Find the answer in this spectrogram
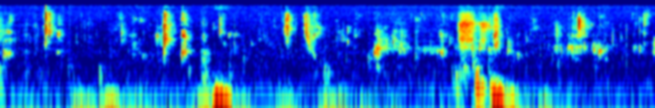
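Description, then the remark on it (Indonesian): Wet, irregular chewing with soft crunches and squishy bites, a few sharper bursts of mastication scattered over several seconds, fairly quiet with no talking. “Kalau makan makanan sih enak.”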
